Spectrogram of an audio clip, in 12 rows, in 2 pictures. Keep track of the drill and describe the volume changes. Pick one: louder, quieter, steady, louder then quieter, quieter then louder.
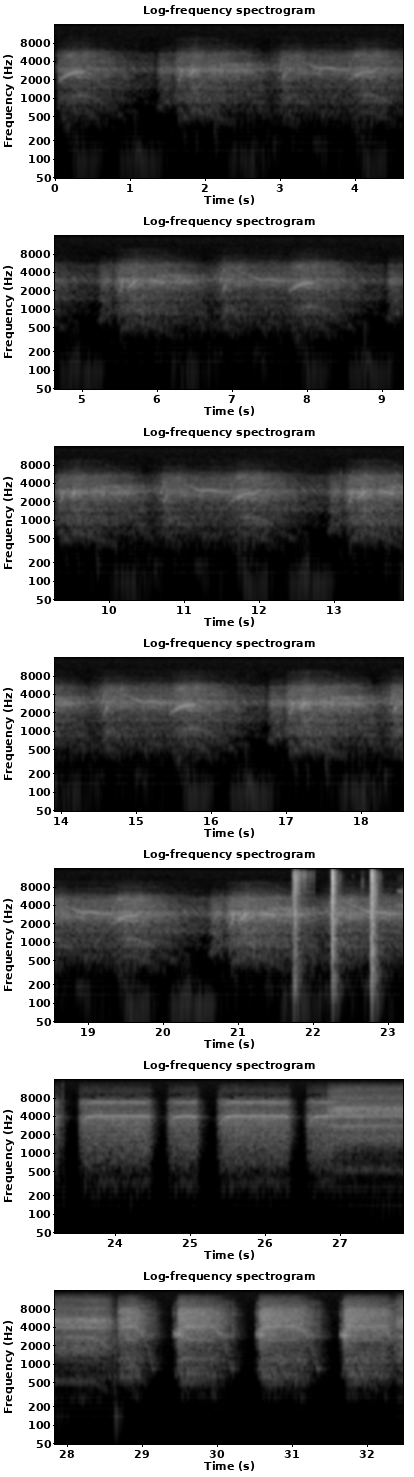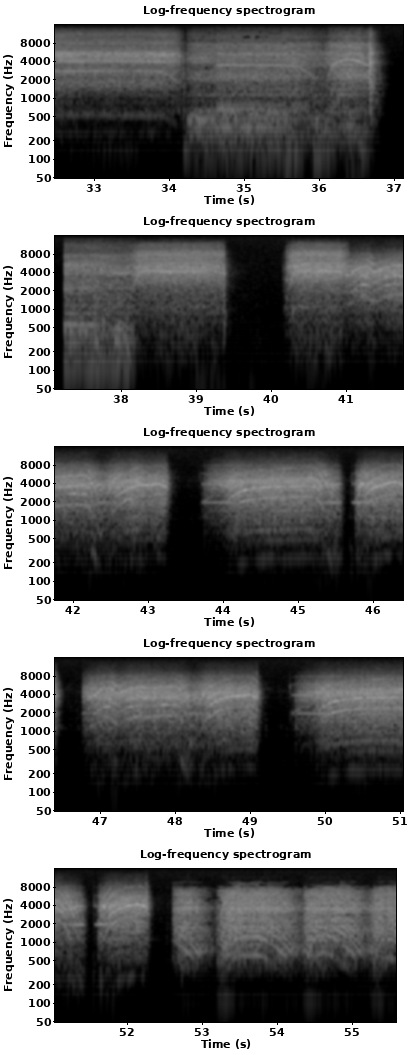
louder.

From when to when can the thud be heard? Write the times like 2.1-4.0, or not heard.
21.7-22.9.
